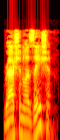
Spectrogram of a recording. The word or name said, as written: rationalization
